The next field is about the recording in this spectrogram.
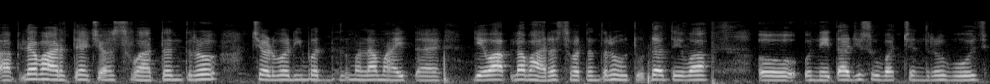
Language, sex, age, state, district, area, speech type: Marathi, male, 30-45, Maharashtra, Nagpur, urban, spontaneous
